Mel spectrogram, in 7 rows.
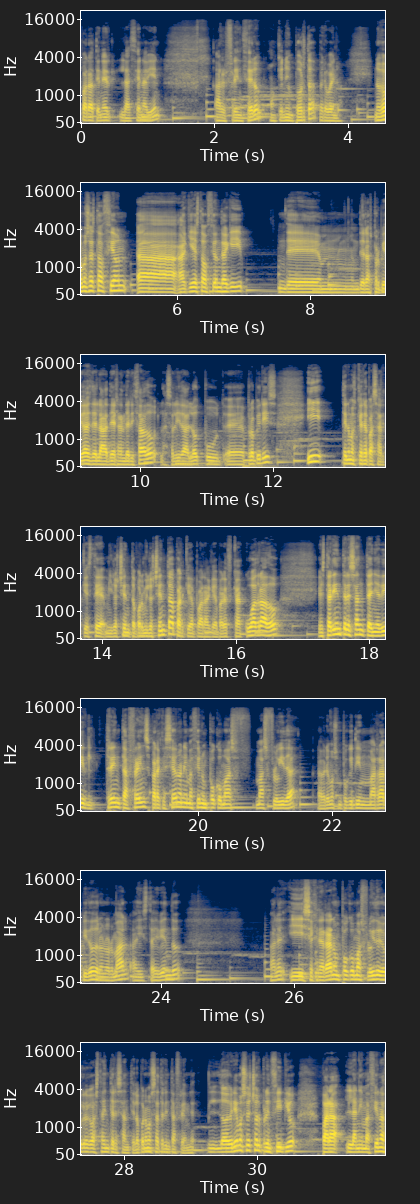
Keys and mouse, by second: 2.1 click, 6.4 click, 17.7-19.2 drag, 22.0 click, 26.2 click, 27.2 click.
